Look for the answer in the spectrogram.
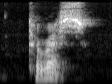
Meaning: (noun) 1. An act of endearment; any act or expression of affection; an embracing, or touching, with tenderness 2. A gentle stroking or rubbing; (verb) To touch or kiss lovingly; to fondle
- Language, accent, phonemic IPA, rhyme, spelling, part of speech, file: English, Southern England, /kəˈɹɛs/, -ɛs, caress, noun / verb, LL-Q1860 (eng)-caress.wav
